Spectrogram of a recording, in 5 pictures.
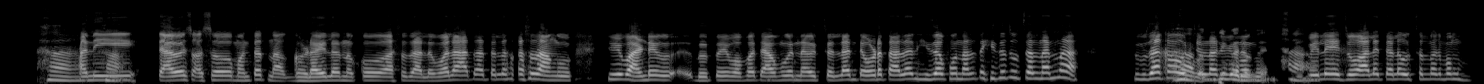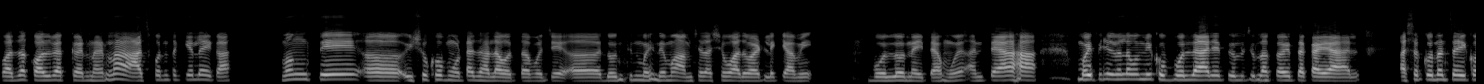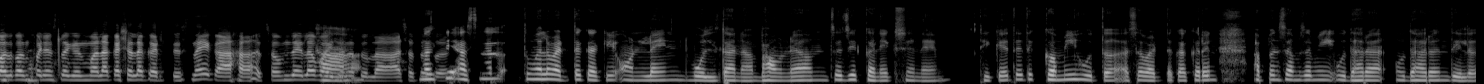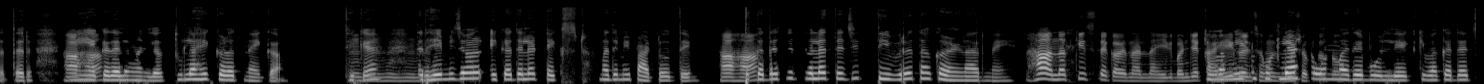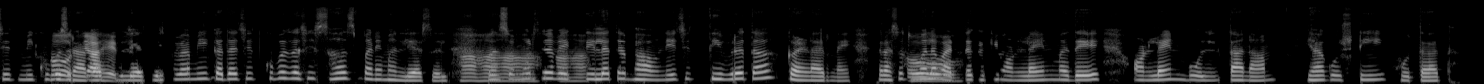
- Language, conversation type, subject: Marathi, podcast, ऑनलाईन आणि समोरासमोरच्या संवादातला फरक तुम्हाला कसा जाणवतो?
- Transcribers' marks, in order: other noise; other background noise; chuckle; chuckle; tapping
